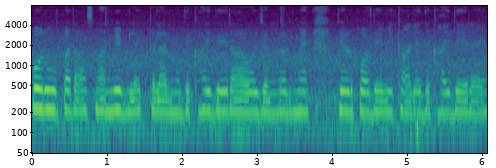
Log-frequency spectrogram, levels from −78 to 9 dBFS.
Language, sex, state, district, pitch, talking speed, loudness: Hindi, male, Chhattisgarh, Raigarh, 200 Hz, 195 wpm, -19 LUFS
